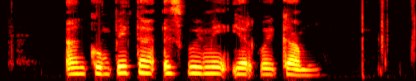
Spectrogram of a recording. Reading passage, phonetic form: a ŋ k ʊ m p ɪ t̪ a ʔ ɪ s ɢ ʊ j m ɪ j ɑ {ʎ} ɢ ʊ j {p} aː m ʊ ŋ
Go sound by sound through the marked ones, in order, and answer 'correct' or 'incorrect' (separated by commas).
incorrect, incorrect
